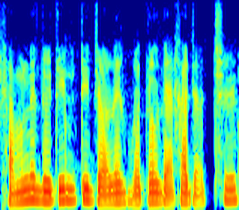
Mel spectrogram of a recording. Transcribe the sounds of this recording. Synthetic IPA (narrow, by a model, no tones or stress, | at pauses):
ʃɛmoned̪ujt̪inʈid͡ʑɔleɾbɔt̪old̪ɛ̰kʰad͡ʑa̰tːɕʰe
